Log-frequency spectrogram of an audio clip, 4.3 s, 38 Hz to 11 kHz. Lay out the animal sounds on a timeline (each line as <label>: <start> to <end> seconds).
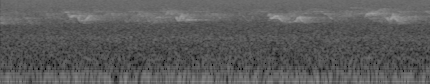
Red-eyed Vireo (Vireo olivaceus): 0.0 to 4.3 seconds
Ovenbird (Seiurus aurocapilla): 0.2 to 2.3 seconds
Indigo Bunting (Passerina cyanea): 3.1 to 4.3 seconds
